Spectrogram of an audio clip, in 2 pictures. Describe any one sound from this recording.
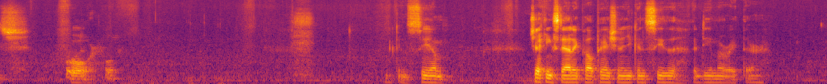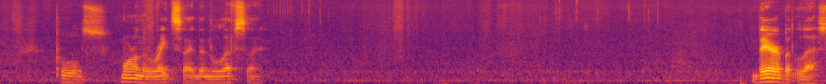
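A man speaks calmly and explains nearby, with pauses.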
